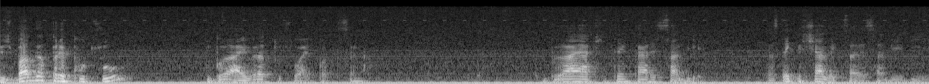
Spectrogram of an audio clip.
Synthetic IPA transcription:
d̪ət͡ʃbaɡəpɾeput̪su | bəajvɾʲat̪usuajpat̪sḛna̰ | bəajafʲit̪eŋkaɾesalḭḛ | d̪ast̪ajkəʃialek̪saɾesadiedie

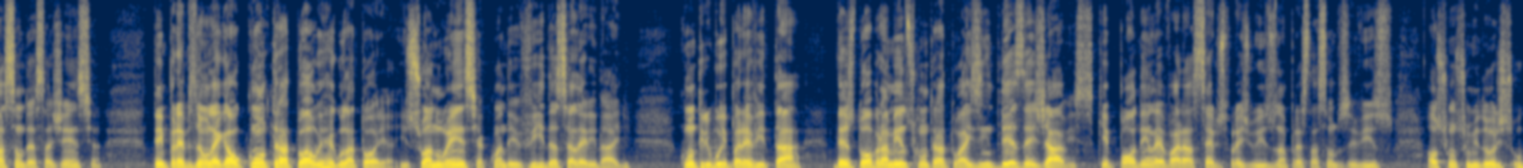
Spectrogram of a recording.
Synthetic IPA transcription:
asɐ̃w̃d̪ɛsɐaʒẽsjɐ | t̪ẽj̃pɾevizɐ̃w̃leɡawkõt̪ɾat̪uawiɦeɡulat̪ɔɾiɐ̰isuɐnuẽsjɐkwɐ̃d̪evid̪ɐseleɾid̪ad͡ʒɪ | kõnt̪ɾibujpaɾɐevit̪aɾ | d̪ezd̪obɾamẽnt̪ʊ̥skõnt̪ɾat̪uajzĩd̪ezeʒavejskɪpɔd̪ẽj̃levaɾasɛɾjʊspɾeʒuizʊznɐpɾɛst̪asɐ̃w̃d̪ʊs̬eɾvisʊ̥s | awskõsumid̪oɾɪsu

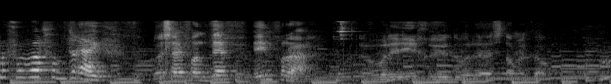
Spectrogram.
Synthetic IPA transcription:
məfoʋɔtfoːbədrɛjfʋəsɛjnfɔndɛfɪnfraːχɛnʋəʋɔrdəɪχəyːt̚dʊərəstamɪkʰo̰p

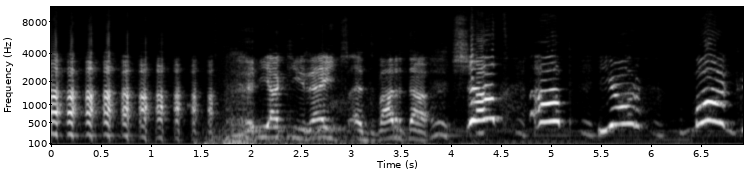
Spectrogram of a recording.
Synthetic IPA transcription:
jakʲiɾɛjt͡ʂɛd̪vaɾd̪aʃat̪ | ap | jɔɾ | maɡ

